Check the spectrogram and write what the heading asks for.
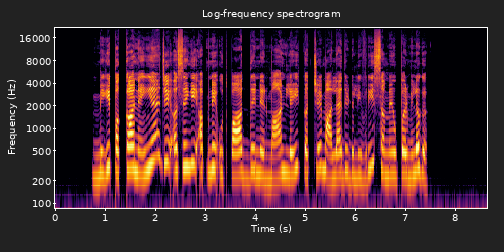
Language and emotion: Dogri, fearful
